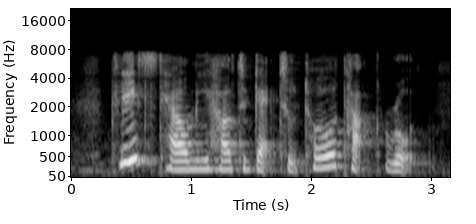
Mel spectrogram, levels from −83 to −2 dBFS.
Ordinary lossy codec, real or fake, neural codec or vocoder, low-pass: none; fake; codec, 16 kHz, 16 kbps, FreqCodec, smaller model; 7.2 kHz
